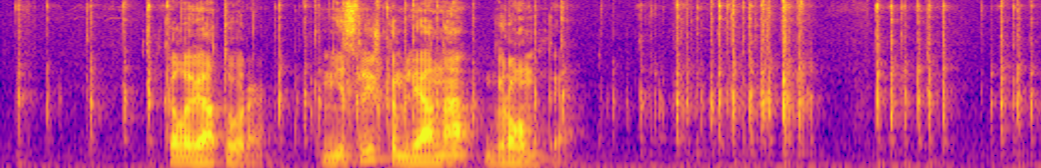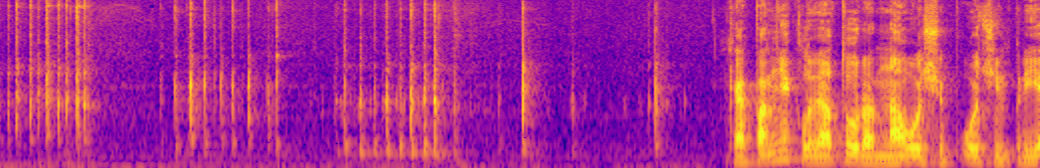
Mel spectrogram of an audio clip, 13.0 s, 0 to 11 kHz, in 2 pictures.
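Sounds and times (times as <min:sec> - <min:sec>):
mechanical keyboard typing: 0:00.0 - 0:09.9.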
